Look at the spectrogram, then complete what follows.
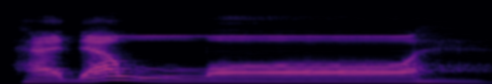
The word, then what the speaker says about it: الله: Allah سبحانه وتعالى here, the pronunciation of the name of Allah is heavy. Okay. The ha in the end is hams and it is light. So hadallah.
